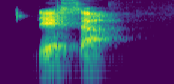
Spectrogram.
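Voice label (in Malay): "desak", Malay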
